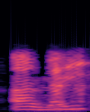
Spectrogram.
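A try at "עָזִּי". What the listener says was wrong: Attention, on a dit qu'il y a une exception, c'est écrit A, mais on doit prononcer Ozi,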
